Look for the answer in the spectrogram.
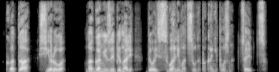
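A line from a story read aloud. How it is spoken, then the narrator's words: Whispered reply. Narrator (Russian): Тоже шептом ответил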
